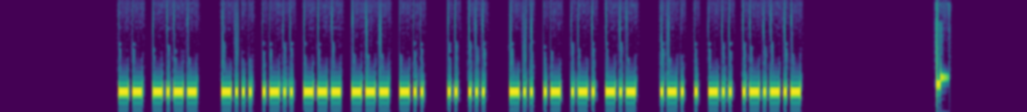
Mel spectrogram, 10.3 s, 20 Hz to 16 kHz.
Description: Morse code, heard as a keyed tone, about 36 wpm, 700 Hz. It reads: MY BLOOD IS DARK RED.
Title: Sentences from Top 1000 Words - Review Part 2 - 35wpm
